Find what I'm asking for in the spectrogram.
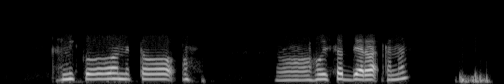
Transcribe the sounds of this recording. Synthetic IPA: kamikɔʔnɛt̪ɔʔ | ɦɔjsɔt̪̚d͡ʒaɾaʔkana

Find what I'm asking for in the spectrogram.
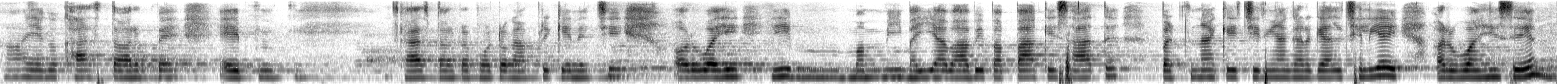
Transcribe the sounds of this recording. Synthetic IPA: ɦãeɡokʰaːst̪ɔːɾpee | kʰaːst̪ɔːɾpəpʰoʈoɡapɾikenet͡ʃʰiɔːɾʋəɦiɦiməmːibʱəjːabʱaːbipaːpakesaːt̪ʰ | pəʈnaket͡ʃiɾijãɡʱəɾɡɛːlt͡ʃʰəliaiɔːɾwəɦĩse

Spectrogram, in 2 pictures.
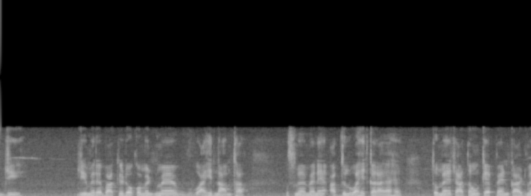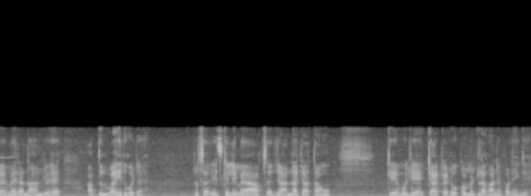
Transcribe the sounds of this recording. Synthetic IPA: d͡ʒiː | d͡ʒiːmeːɾebaːkiɖɔːkjumẽɳʈmẽʋaːɦɪd̪naːmt̪ʰa | ʊsmẽmɛ̃ːneʔɐb̚d̪ʊlʋaːɦɪd̪kɐɾaːjaɦɛ | t̪omɛ̃t͡ʃaːɦt̪aɦũkepɛ̃ːnkaːɾɖmẽmeːɾanaːmd͡ʒoːɦɛɐb̚d̪ʊlʋaːɦɪd̪ɦod͡ʒaːe | t̪oːsɐɾɪskeliemɛ̃aːpsed͡ʒaːnːat͡ʃaːɦt̪aɦũ | kemʊd͡ʒʱekjaːkjaɖɔːkjumẽɳʈlɐɡaːnepɐɽẽːŋɡeː

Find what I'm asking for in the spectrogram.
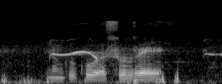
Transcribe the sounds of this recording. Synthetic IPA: naŋkukuwasulɛ

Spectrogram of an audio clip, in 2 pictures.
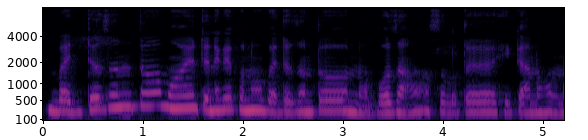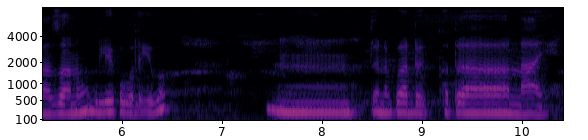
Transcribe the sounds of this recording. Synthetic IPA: bajdɔzɔntɔmɔjtɛnɛkɔjkʊnʊbajdɔzɔntɔnɔbɔzaʊ̃asɔlɔtɛxikanɔɦɔlnazanʊ̃buliɛkɔbɔlaɡibɔ | tɛnɛkʊwadɔjkʰːɔtanaj

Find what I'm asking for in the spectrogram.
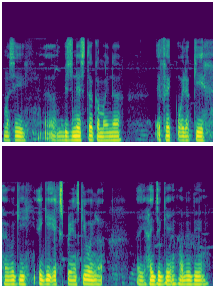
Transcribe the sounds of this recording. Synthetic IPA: mɐsi | bid͡ʒnestɐkɐmajnɐ | epʰek̚tojɾɐkʰːeajbɐɡiejɡiekspiɾiensɡiojnɐ | ɐjhajd͡ʒɐɡemɐ̰dudi

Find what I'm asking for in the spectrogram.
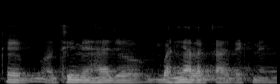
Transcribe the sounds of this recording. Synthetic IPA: keot̪ʰimẽɦɛd͡ʒoːbəɽ̤ijalɐɡt̪aɦɛd̪eːkʰnemẽ

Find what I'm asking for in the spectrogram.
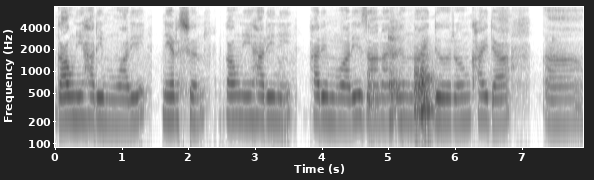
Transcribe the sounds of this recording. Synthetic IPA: ɡawniɦaɾimuaɾineɾsɯnɡawniɦaɾini | haɾimuaɾizanajlɯŋnajdɯɾɯŋkʰajda

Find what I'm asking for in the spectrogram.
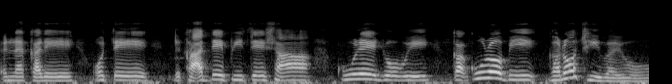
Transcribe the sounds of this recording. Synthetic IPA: ɪnə̆kɐɾeʊt̪ekʰaːd̪epiːt̪esãkuːɾed͡ʑoːbɪkɐkuːɾobɪɡʱɐɽ̃ot̪ʰiʋɐjoː

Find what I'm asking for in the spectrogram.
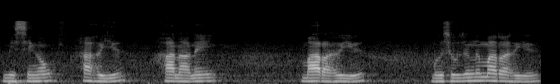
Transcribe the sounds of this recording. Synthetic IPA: misiŋaw | haɦɯjɯ | hananɯj | maɾaɦɯjɯ | mɯsɯwzɯŋnɯmaɾaɦɯjɯ

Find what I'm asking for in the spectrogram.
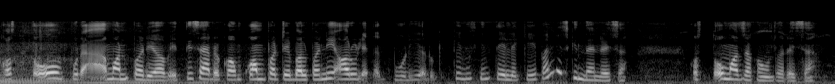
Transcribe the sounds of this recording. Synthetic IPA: kʌst̪opuɾa̰mʌnpʌɾjoʌbʌ̰ḛt̪isaɾokʌkʌmpʰʌrʈebʌlpʌniʌɾulet̪ʌbʱuɽiɦʌ̰ɾṵke̥keniskint̪elekejpʌniiskind̪ʌniɾʌjt͡sʰʌ | kʌst̪omʌd͡zʌkawund̪ʰʌɾʌjt͡sʰʌ

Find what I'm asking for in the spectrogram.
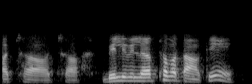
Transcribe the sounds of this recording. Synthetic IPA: ɐtːʃʰaɐtːʃʰa̰ːbilibilɐt̪ʰːɐbɐt̪ãːke

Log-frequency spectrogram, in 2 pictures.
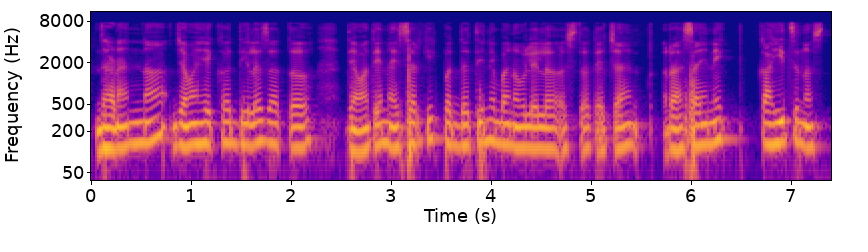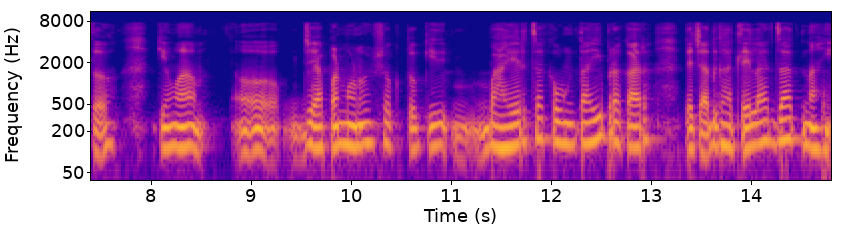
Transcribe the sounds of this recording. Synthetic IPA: d͡zʱaɽanːad͡ʑeʋ̤aɦekəd̪iləːd͡zat̪ət̪jaʋ̤at̪enəjsəɾkiːk̚pəd̪ʱːət̪inebənəʋleləə̰st̪əːt̪ja̰t͡ɕjaɾasajnekkːaɦiːt͡snəst̪əːkĩw̃ʋa | d͡ʑeapəɳm̤əɽ̃uːɕəkt̪okiːbaɦeɾt͡sakəuɳt̪aɦiːpɾəkaɾt̪jat͡ɕjat̪ɡʱat̪lelad͡zat̪naɦḭ

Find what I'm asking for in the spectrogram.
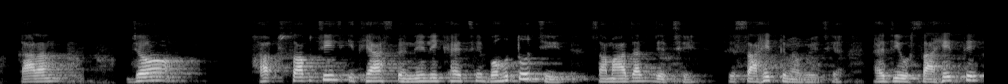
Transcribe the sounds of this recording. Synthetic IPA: kaɾən | d͡ʒə̃ | hsəbt͡ʃid͡ʒit̪iɦasmenɛlikʰɛt͡ʃʰɛbəɦut̪ot͡ʃid͡ʒsəmad͡ʒəkd͡ʒet͡ʃʰɛ | sesaɦit̪jəmeɦojt͡ʃʰɛ | əd̪iosaɦit̪jə

